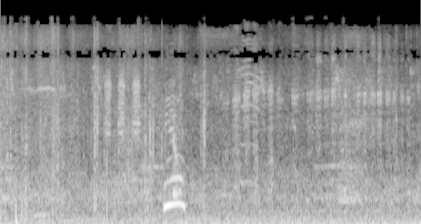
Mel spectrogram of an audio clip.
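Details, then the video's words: A thin kitten, found crying and in need of help, gives one short, high, slightly wavering mew near the middle, with soft human voices and low background rumble around it. "We found a thin kitten crying and Kitten needs help!"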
